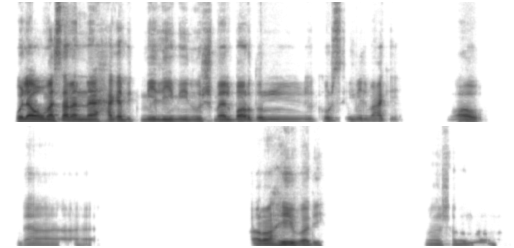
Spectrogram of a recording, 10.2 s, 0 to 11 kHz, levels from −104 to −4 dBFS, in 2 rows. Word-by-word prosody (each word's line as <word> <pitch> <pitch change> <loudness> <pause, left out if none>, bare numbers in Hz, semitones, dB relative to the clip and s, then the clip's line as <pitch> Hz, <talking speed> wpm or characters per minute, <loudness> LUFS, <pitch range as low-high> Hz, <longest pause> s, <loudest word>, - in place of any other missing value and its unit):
ولو 120 0 +7
مثلًا 135 -2 +5
حاجة 130 +3 +1
بتميل 130 +2 -4
يمين 125 +1 -3
وشمال 125 +1 -2
برضه 140 +3 0
الكُرسي 130 0 -11
يميل 150 +3 -10
معاكِ؟ 155 +1 -7 0.5
واو! - - -4 0.4
ده 105 0 -16 1.9
رهيبة 110 0 0
دي. 105 0 -12 1.0
ما 115 -1 -15
شاء 110 0 -17
الله. 115 +2 -18
125 Hz, 100 wpm, -28 LUFS, 115-130 Hz, 1.9 s, ولو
